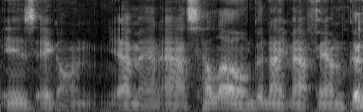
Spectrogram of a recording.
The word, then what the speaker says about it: Aegon: there's a lot of egg ons his name is Aegon yeah man ass hello good night Matt fam good night she said a god but pronounced to egg on basically he's egg on for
